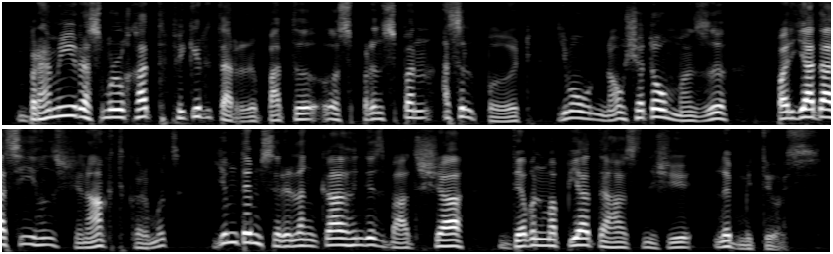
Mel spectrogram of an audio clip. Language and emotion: Kashmiri, neutral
